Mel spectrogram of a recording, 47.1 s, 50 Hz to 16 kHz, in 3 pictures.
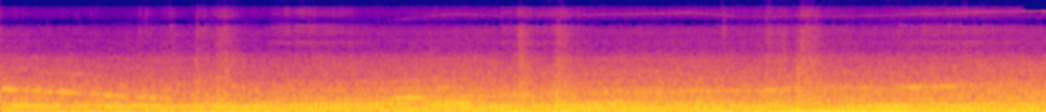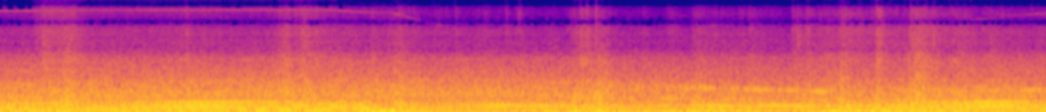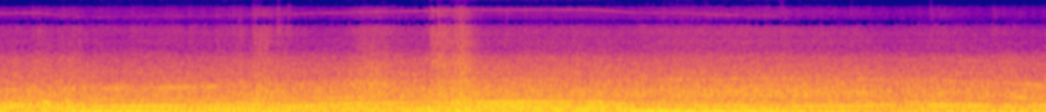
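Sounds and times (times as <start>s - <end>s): vehicle engine revving: 27.7s - 46.3s.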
